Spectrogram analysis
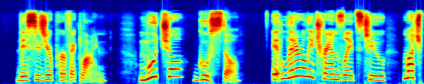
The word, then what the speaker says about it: mucho gusto: It's mucho gusto. That she sound is just like in the word chocolate or cheese. And the g is a hard g, like in great.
